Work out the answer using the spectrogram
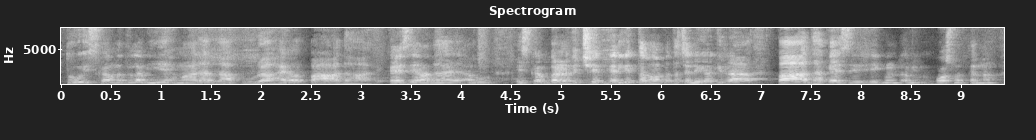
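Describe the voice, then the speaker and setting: A male teacher with a fairly high voice explains a grammar lesson slowly, repeating each step and checking in with his pupils. The recording sounds echoey and a little far from the mic, with faint background noise. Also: fairly bright tone. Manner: slow, repetitive explaining with frequent questions to pupils. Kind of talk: classroom-style grammar lesson.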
